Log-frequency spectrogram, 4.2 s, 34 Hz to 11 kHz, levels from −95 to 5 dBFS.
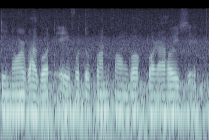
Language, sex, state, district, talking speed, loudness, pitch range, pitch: Assamese, male, Assam, Sonitpur, 115 wpm, -16 LUFS, 105-110 Hz, 105 Hz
